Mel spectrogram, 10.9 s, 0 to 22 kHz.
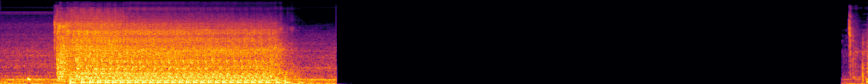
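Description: Steady starter cranking at about 220 compression beats a minute for three seconds, never catches; spark and compression are fine, so suspect fuel delivery.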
